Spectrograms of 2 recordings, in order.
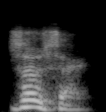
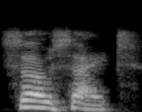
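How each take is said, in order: First: The word is said very quickly. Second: The word is said at a slower pace.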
